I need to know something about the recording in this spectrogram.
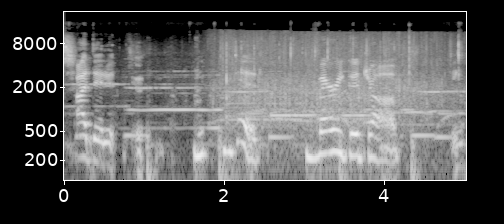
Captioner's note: applause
